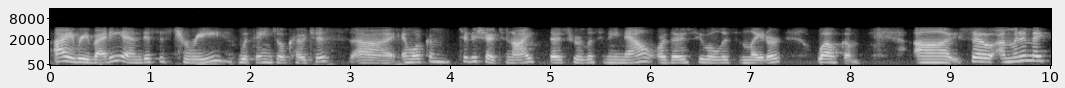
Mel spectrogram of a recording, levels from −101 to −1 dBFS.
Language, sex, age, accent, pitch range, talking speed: English, female, 40-59, American, 185-220 Hz, 205 wpm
